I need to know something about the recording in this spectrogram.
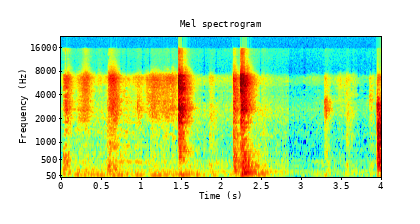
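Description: A few sharp clunks and clicks of hands working the parts of a combination planer-jointer while it is changed over from jointer to planer mode, the two loudest about a second and a half and two seconds in, with fainter ticks near the end.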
